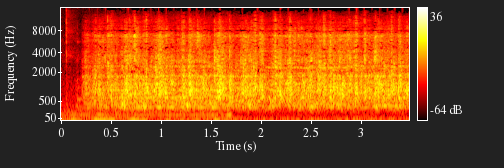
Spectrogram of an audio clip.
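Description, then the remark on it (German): Bertrand Piccard's aircraft engine runs steadily after landing, a loud, continuous whirring rush with a faint low hum underneath that drops away partway through as the engine is shut down for the last time. No voices are heard. “Hören wir doch kurz, wie es nach der Landung getönt hat, in dem Moment, wo der Bertrand Piccard zum letzten Mal den Motor von seinem Flugzeug abgestellt hat.”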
